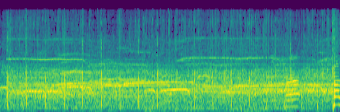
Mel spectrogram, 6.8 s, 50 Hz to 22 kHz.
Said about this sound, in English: And they are cheering the Connacht fans who are in here in very big numbers. There must be maybe four or 500, I would say, around here.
